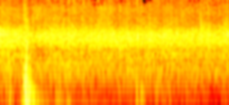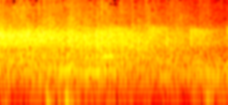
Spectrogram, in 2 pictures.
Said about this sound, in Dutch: Dames en heren, nog één keer een heel groot applaus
